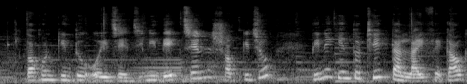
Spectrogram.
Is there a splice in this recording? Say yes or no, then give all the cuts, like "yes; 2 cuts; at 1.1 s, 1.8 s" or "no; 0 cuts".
no; 0 cuts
